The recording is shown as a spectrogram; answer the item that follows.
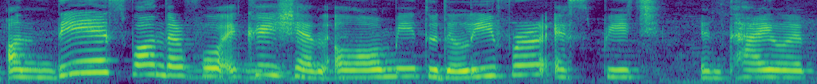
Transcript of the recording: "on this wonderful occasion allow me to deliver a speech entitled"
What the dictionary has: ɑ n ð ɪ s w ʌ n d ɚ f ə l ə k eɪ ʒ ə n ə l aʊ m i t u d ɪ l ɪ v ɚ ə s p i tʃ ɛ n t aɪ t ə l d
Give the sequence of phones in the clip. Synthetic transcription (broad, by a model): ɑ n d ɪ s w ʌ n d ɚ f ə l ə k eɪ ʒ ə n ə l aʊ m i t u d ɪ l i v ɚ ə s p i tʃ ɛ n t aɪ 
